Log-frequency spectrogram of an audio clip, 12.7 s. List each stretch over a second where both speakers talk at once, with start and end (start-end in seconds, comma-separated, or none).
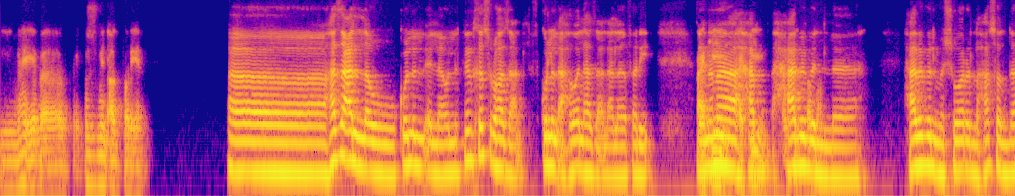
8.7-10.3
